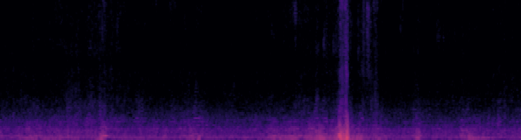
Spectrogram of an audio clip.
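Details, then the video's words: Massed honey bees hum within the hive, a thick steady drone with rippling overtones; one bee buzzes loudly close by just past the five-second mark, with faint taps around it. "bees therapy hive natural buzzing sound"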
